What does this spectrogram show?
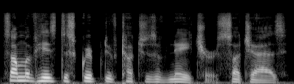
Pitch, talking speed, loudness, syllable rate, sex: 115 Hz, 185 wpm, -20 LUFS, 5.3 syllables/s, male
